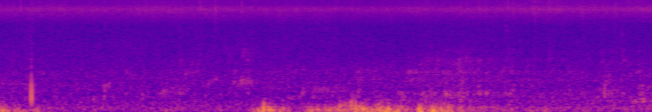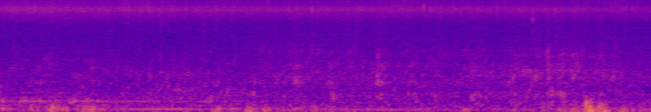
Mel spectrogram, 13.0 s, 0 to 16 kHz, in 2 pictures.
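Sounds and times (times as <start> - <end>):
steady rain and wind: 0.0 - 13.0
water drips and taps: 4.0 - 13.0.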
